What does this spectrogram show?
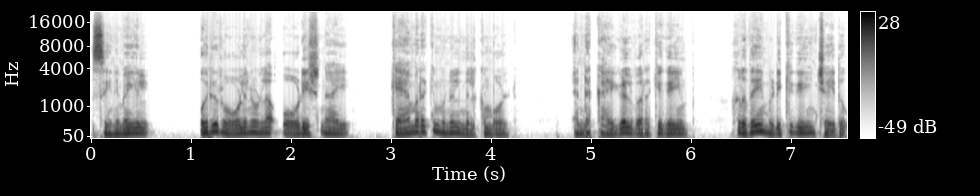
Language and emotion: Malayalam, fearful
